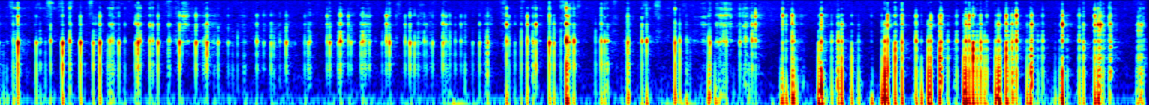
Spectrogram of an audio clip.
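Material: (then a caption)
Wood. A small round slice of solid wood from a tree, held in both hands, is tapped and scratched with the fingertips. The result is a quiet, rapid run of dull, low wooden taps mixed with dry scratching, with very little ring. The taps grow firmer and louder in the second half.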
